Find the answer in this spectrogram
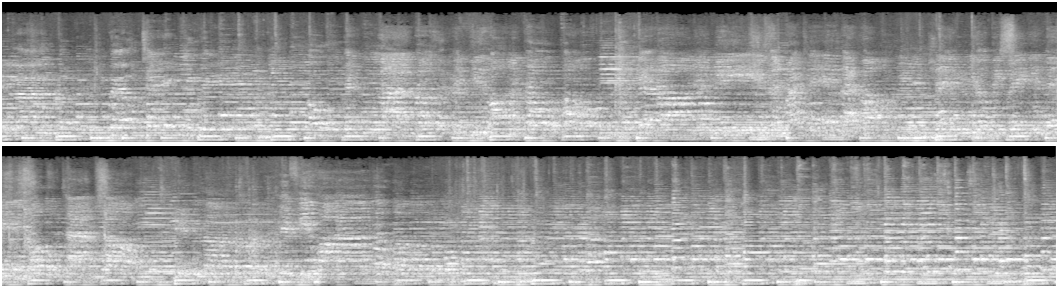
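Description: Live band playing and singing a bluegrass gospel song, several voices together over strummed strings and a steady alternating bass line.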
